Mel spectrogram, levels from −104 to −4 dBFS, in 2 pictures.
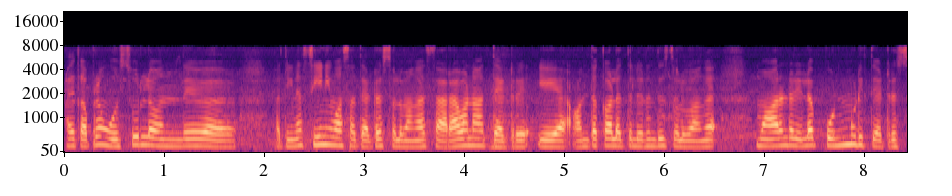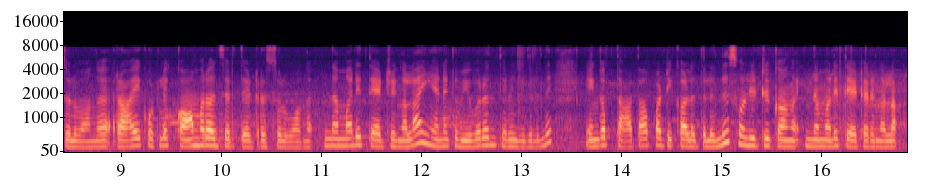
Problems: background sounds at intervals, background conversations at intervals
